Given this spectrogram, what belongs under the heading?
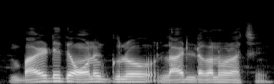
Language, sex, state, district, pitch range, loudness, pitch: Bengali, male, West Bengal, Cooch Behar, 105-130 Hz, -14 LUFS, 120 Hz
